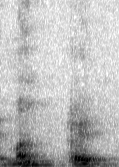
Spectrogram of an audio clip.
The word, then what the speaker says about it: Manre: Aqui no versículo 18, você vai ter man, re. Porque o re no hebraico nunca assume essa forma forte. Re. É man, re. Tá? Então, man, re no hebraico e man, re no português.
